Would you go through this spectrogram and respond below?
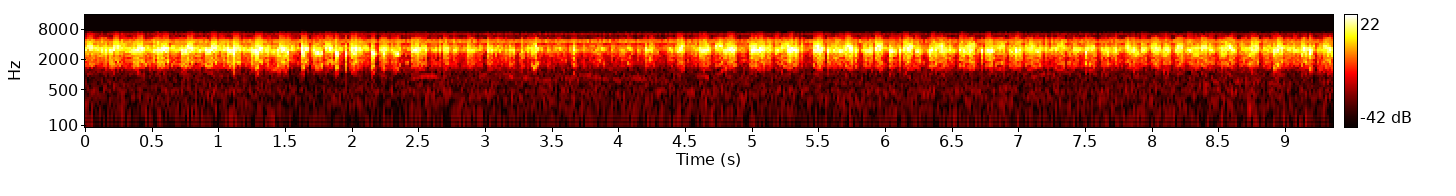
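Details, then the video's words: A dense chorus of frogs calling around the rice fields, high, rapid, crackling pulses overlapping into a continuous shimmering din. "Frog Song (khiat Hong) ຂຽດຮ້ອງກ້ອງທົ່ວທົ່ງນາ"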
